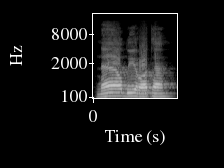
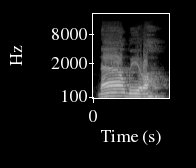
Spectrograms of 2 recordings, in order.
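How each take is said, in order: First: The word ends with a t sound and vowel. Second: The word ends with an h sound. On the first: The reading continues without a stop. "Tetap dibaca ta" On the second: The reading stops at this word. "tak marbutohnya berubah menjadi hak domir"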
